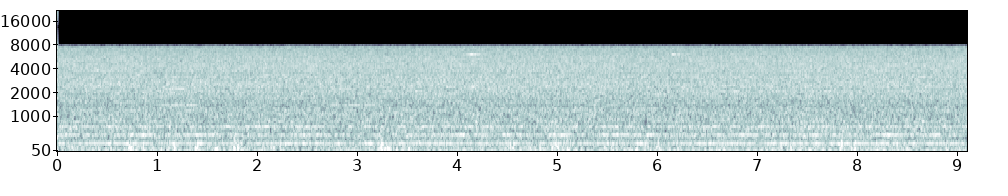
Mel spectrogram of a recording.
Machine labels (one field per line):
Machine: fan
